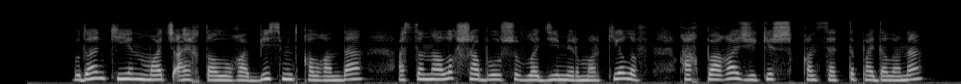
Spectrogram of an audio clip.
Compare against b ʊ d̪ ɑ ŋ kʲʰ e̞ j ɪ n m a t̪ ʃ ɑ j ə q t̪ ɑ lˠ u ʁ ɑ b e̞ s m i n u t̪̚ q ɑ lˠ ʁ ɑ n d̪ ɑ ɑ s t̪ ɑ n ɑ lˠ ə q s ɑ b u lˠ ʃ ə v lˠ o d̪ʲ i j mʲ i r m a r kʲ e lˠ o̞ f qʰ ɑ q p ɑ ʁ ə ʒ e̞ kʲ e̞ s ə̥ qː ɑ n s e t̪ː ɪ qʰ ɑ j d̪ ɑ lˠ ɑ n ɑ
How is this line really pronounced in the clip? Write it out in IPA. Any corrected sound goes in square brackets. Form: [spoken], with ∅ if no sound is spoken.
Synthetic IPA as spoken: b ʊ d̪ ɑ ŋ kʲʰ e̞ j ɪ n m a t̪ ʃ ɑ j ə q t̪ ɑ lˠ u ʁ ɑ b e̞ s m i n u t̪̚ [qʰ] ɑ lˠ ʁ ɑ n d̪ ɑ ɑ s t̪ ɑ n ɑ lˠ ə q [ʃ] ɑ b u lˠ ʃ ə v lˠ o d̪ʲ i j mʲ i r m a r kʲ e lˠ o̞ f qʰ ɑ q p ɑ ʁ [ɑ] ʒ e̞ kʲ e̞ [ʃ] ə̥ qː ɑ n s [æ] t̪ː ɪ [pʰ] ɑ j d̪ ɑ lˠ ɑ n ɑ

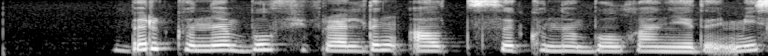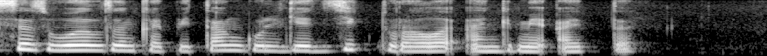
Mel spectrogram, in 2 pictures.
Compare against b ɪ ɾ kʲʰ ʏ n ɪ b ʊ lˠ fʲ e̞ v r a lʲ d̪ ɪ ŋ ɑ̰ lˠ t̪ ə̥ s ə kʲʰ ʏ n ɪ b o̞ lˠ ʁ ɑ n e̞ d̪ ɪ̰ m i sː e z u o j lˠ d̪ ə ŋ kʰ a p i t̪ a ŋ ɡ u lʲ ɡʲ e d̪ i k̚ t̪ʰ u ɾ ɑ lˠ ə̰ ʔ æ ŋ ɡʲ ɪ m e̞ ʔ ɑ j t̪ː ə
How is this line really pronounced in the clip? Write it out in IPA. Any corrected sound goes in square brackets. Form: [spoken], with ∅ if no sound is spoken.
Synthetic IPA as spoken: b ɪ ɾ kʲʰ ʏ n ɪ b ʊ lˠ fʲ e̞ v r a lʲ d̪ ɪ ŋ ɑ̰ lˠ t̪ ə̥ s ə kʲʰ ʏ n ɪ b o̞ lˠ ʁ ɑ n e̞ d̪ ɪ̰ m i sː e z [w] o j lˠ d̪ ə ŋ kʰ a p i t̪ a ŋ ɡ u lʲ ɡʲ e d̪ i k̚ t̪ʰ u ɾ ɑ lˠ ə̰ ʔ æ ŋ ɡʲ ɪ m e̞ ʔ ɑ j t̪ː ə

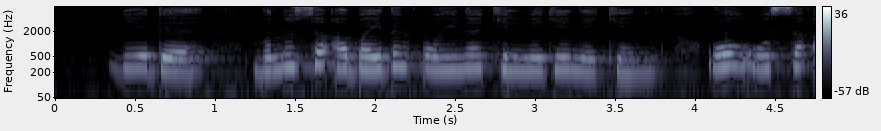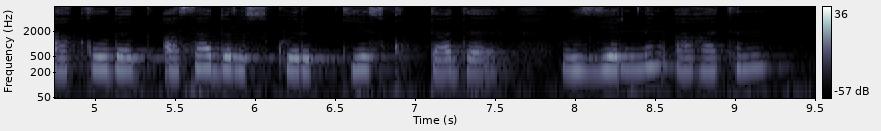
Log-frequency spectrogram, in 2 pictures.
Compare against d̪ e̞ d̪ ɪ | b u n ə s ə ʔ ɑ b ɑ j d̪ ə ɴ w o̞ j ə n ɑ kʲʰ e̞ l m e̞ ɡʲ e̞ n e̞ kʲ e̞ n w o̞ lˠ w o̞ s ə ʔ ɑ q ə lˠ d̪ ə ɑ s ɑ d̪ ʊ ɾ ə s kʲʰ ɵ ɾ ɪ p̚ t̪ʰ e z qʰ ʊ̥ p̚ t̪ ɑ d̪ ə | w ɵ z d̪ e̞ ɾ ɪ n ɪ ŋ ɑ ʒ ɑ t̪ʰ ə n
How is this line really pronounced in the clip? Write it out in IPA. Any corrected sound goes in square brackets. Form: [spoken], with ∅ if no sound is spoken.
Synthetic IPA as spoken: d̪ e̞ d̪ ɪ | b [ʊ] n ə s ə ʔ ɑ b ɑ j d̪ ə ɴ w o̞ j ə n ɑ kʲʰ e̞ l m e̞ ɡʲ e̞ n e̞ kʲ e̞ n w o̞ lˠ w o̞ s ə ʔ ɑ q ə lˠ d̪ ə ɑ s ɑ d̪ ʊ ɾ ə s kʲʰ ɵ ɾ ɪ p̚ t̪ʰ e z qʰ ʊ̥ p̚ t̪ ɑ d̪ ə | w ɵ z d̪ e̞ ɾ ɪ n ɪ ŋ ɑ [ʁ] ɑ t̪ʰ ə n

